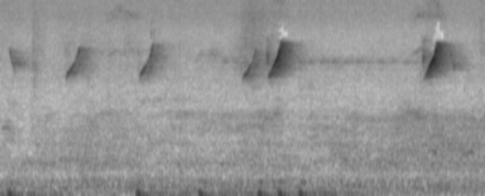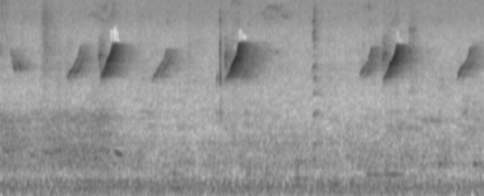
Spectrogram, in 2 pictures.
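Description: A bird calling over and over with short, high, rising chirps, often in pairs, every second or two. A few dull low thumps come in the first few seconds.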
